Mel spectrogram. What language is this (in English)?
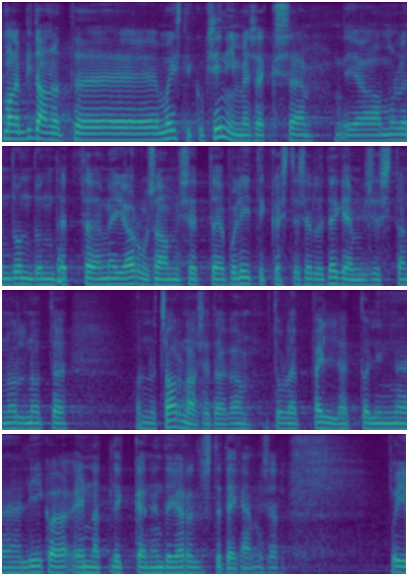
Estonian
